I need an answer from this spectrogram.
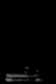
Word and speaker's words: Ximena: No, no se preocupe, se pronuncia Jimena.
